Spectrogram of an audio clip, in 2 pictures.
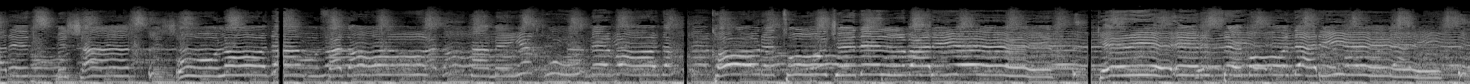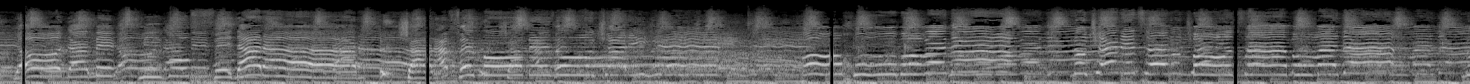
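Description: Brief dropouts to silence, with slightly smeared edges, cut into otherwise continuous sound every 4 seconds: about 55 ms at 2.78 s, then about 40 ms at 6.84, 10.88, 14.92, 18.96, 23.00 and 27.04 s. These are gaps at joins of encoded pieces, where untrimmed encoder delay and last-frame padding remain.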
